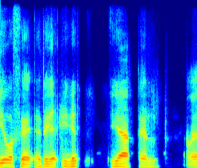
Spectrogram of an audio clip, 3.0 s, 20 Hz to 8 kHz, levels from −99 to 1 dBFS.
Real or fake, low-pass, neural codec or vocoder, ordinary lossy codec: fake; none; codec, 16 kHz, 1 kbps, X-Codec, HuBERT features, trained on general audio; none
